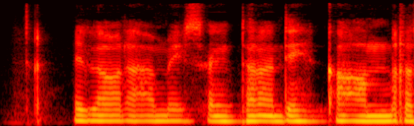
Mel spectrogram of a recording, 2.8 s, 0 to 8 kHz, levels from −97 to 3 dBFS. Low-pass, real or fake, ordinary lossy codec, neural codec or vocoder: 7.2 kHz; fake; MP3, 64 kbps; codec, 16 kHz, 1 kbps, FunCodec, trained on LibriTTS, 50 frames a second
